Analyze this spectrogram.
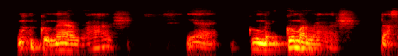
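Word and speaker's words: Guimarães: Yeah Gumaraj that's how you say it. That's how you pronounce it. Sorry my bad to all the Brazilians out there. Gumarrage um scored in the 58th minute and then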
